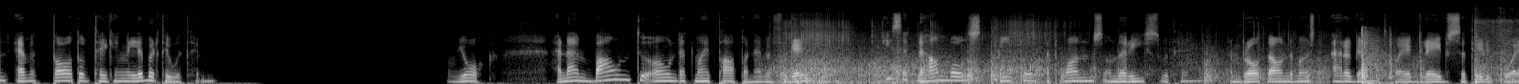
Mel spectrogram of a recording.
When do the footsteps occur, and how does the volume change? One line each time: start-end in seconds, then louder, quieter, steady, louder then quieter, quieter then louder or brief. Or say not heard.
not heard.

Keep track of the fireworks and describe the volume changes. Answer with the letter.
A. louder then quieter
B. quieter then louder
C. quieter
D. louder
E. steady
B.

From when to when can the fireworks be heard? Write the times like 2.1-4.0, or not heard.
7.5-15.1.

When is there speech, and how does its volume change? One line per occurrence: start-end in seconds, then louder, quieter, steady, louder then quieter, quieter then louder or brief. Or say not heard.
0.0-2.1 brief
4.5-15.1 steady.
